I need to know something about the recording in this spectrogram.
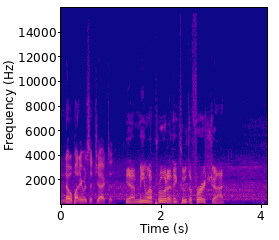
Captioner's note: booing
